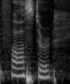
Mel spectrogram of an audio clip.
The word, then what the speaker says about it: Foerster: Existe um pesquisador fantástico, Brian, fala-se Brian, mas se escreve Brian, com N no final, Foerster, Brian Foster.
